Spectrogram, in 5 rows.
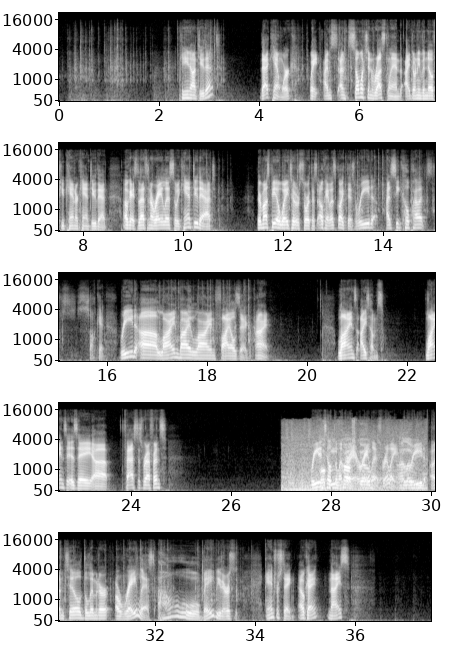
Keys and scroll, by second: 0.2 ctrl+a, 0.4-7.8 typing, 0.6 ctrl+c, 5.0 ctrl+c, 8.9-15.0 typing, 10.4 ctrl+c, 11.6 ctrl+r, 12.8 ctrl+t, 16.7-19.3 typing, 28.0 alt+{, 28.3 ctrl+c, 28.5-33.4 typing, 32.8 ctrl+c, 33.1 Return, 33.3 ctrl+a, 33.6 ctrl+c, 33.7 ctrl+c, 33.9 Up, 34.2 Return.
